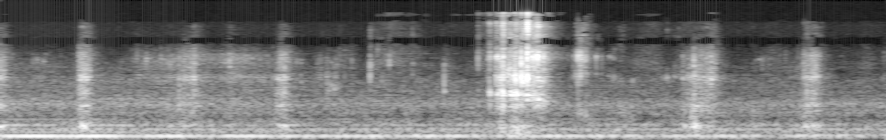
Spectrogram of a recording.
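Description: Someone biting into and chewing a home-made pickled cucumber: one loud crunch about halfway through, among several smaller crunches. The crunch is the sign of a crisp, firm pickle.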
